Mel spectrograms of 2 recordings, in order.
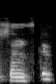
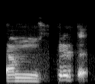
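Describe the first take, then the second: First: The first nasal sounds like an 'n'. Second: The first nasal sounds like an 'm'. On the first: The speaker calls it wrong. "कई लोग संस्कृत बोलते हैं, थोड़ा अशुद्ध है" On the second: The speaker calls it right. "माँ है ना"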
